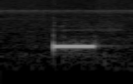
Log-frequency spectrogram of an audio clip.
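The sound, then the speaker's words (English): A phone ringback tone while calling someone who does not answer: one short, steady electronic beep of about half a second, clear, with quiet before and after and no voices. “Come on. Answer your phone.”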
